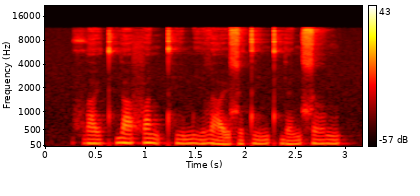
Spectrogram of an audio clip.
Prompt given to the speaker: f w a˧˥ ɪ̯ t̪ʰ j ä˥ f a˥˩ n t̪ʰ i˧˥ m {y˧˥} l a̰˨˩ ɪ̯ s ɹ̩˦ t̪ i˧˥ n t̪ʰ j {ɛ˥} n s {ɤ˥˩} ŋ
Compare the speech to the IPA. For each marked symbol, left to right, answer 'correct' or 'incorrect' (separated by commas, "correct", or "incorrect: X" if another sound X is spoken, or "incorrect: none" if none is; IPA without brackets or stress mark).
incorrect: i˧˥, incorrect: ɛ˧˥, incorrect: ɤ˥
